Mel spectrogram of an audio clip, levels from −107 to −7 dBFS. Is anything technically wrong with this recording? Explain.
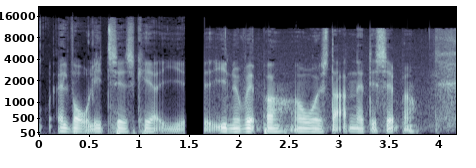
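Yes. From 1.45 s, just after "alvorlige tæsk her i", the input likely switched to a poorer device: a 200 ms gap, then the speech goes duller with nothing above 10.6 kHz, shifts a few decibels in level, and gains a new noise floor about 30 dB down. That new noise, not just lost treble, separates it from a plain low-pass filter.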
